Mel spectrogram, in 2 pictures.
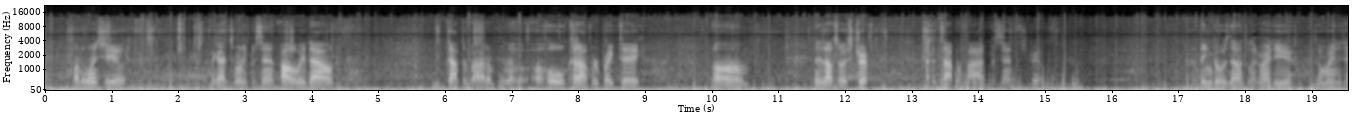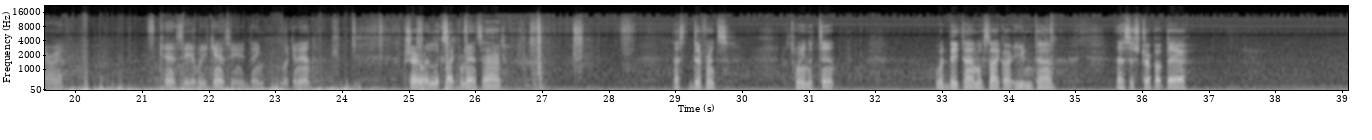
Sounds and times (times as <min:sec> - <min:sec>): Speech: 0:00.4 - 0:01.3, 0:02.5 - 0:04.4, 0:06.0 - 0:09.0, 0:10.0 - 0:10.6, 0:11.5 - 0:12.4, 0:13.2 - 0:15.0, 0:17.2 - 0:19.9, 0:21.1 - 0:23.6, 0:24.9 - 0:26.5, 0:29.0 - 0:29.9, 0:30.7 - 0:31.4, 0:32.9 - 0:34.8, 0:35.6 - 0:36.8.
